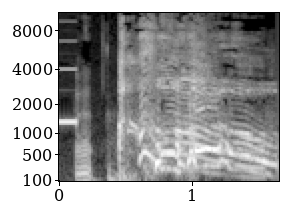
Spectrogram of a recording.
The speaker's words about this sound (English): Whoa! That's getting beeped.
